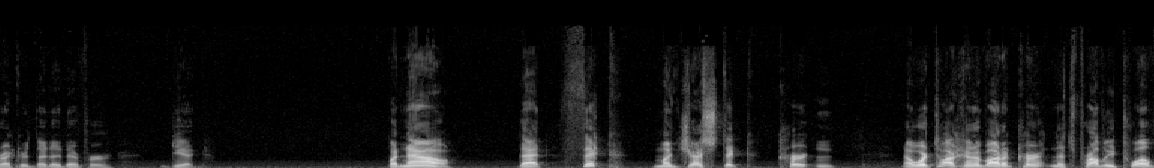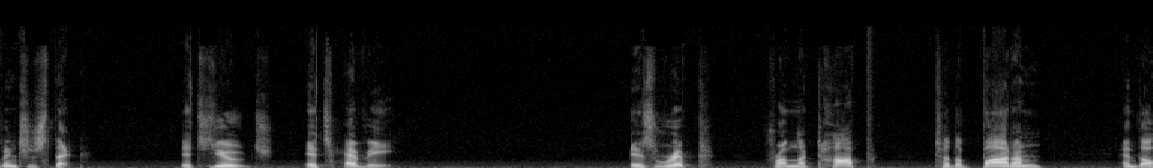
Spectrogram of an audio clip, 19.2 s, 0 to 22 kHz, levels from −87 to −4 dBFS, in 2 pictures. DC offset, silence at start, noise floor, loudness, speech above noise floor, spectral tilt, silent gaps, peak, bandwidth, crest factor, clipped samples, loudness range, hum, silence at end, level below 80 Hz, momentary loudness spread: under 0.1%; 0 s; -64 dBFS; -24 LUFS; 41 dB; -5 dB/octave; none; -2 dBFS; 18 kHz; 24 dB; under 0.1%; 9 LU; none; 0 s; -70 dBFS; 19 LU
